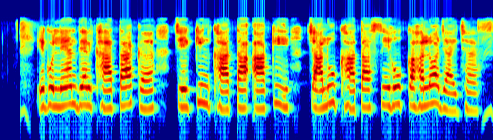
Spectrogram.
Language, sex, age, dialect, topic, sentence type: Maithili, female, 36-40, Angika, banking, statement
